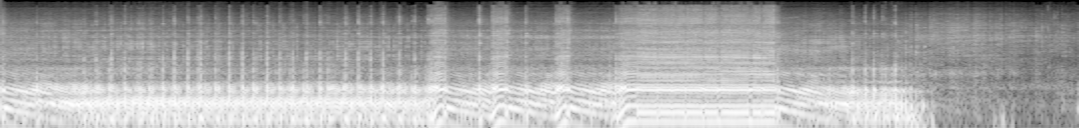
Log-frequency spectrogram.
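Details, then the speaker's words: Rebo ATV quad bike just restricted to tame its power for a child: small engine buzzes and surges unevenly, dips and recovers, then dies at about nine seconds. Owner says it's not idling, possibly his own doing; will not idle, stalls. "that's not idle uh it might have been me just just uh not running on my carpet"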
